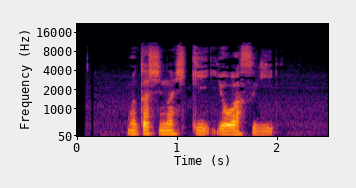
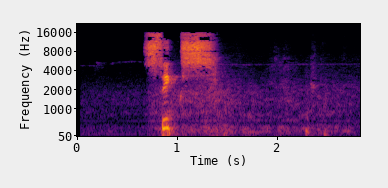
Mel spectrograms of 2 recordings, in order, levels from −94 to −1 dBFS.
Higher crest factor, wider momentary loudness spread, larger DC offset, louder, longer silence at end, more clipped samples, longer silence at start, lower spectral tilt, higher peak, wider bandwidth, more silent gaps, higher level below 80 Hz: about the same, 20 dB vs 22 dB; about the same, 13 LU vs 14 LU; neither; about the same, -21 LUFS vs -21 LUFS; about the same, 0.55 s vs 0.5 s; neither; second, 0.5 s vs 0.65 s; first, -5.5 dB/octave vs 0 dB/octave; first, -2 dBFS vs -6 dBFS; second, 10.5 kHz vs 16 kHz; neither; about the same, -58 dBFS vs -58 dBFS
